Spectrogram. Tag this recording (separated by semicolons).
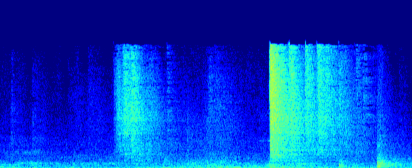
carrefour; metal; shopping; shoppingcart; supermarket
